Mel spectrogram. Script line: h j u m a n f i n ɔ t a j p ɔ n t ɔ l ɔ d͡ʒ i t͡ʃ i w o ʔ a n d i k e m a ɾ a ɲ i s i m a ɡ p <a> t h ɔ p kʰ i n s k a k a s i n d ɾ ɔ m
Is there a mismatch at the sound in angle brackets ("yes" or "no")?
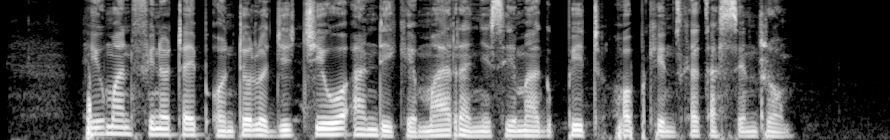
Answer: yes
